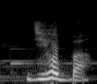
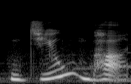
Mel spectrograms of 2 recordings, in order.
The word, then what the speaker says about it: জিহ্বা: আজকের আলোচনার প্রথম শব্দ জিহ্বা, যে শব্দটিকে আমরা প্রায় সময় উচ্চারণ করে থাকি জিহ্বা। এই হিসাবে আমাদের পঞ্চ ইন্দ্রিয়ের একটি ইন্দ্রিয় জিহ্বা, এর সঠিক উচ্চারণ জিহ্বা হবে না, এর সঠিক উচ্চারণ হবে জিহ্বা। এই হিসাবে এরপর রয়েছে গ্রীষ্ম।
